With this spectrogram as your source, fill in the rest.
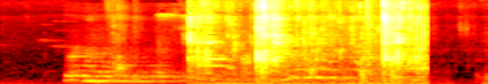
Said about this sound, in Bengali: আদা কেটে নিয়েছি। এবার আদাগুলো ধুয়ে নেব।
